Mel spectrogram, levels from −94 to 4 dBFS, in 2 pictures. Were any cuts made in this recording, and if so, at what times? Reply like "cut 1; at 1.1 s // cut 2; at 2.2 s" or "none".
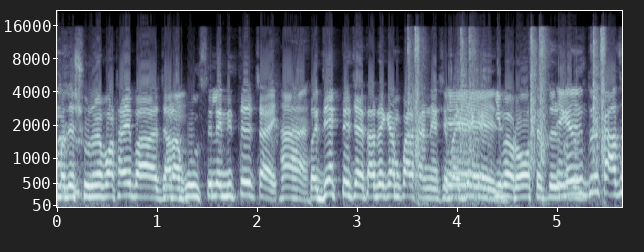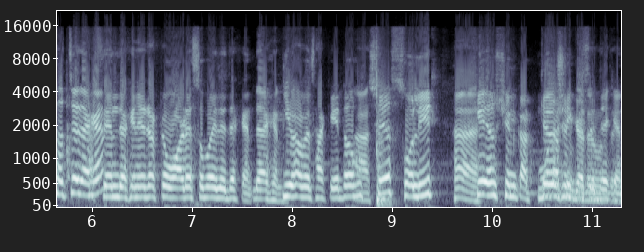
cut 1; at 6.1 s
